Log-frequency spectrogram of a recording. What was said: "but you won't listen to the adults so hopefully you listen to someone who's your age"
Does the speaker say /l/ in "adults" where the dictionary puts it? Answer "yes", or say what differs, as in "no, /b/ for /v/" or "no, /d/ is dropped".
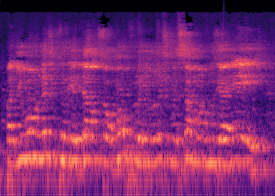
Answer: no, /l/ is dropped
